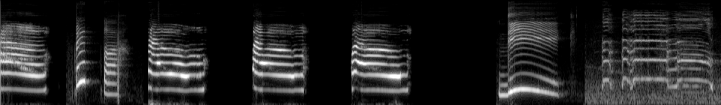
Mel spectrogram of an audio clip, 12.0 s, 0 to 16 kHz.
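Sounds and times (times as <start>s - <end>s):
cat meowing: 2.5s - 3.5s, 4.2s - 5.1s, 5.9s - 6.9s.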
